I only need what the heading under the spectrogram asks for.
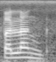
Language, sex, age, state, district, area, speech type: Hindi, female, 18-30, Uttar Pradesh, Mau, urban, read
